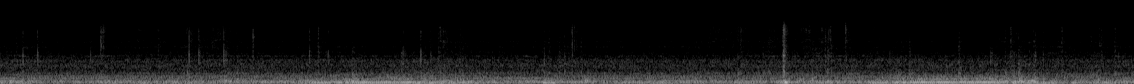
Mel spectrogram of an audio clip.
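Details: BMW E36 with M43B18 four-cylinder petrol engine idles roughly, its low rumble surging and sagging; problem is intermittent, sometimes fine for a month, sometimes changing with every gear shift, cause unknown.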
